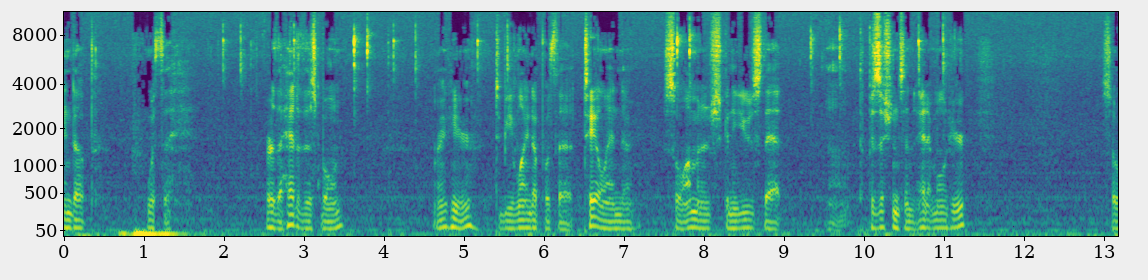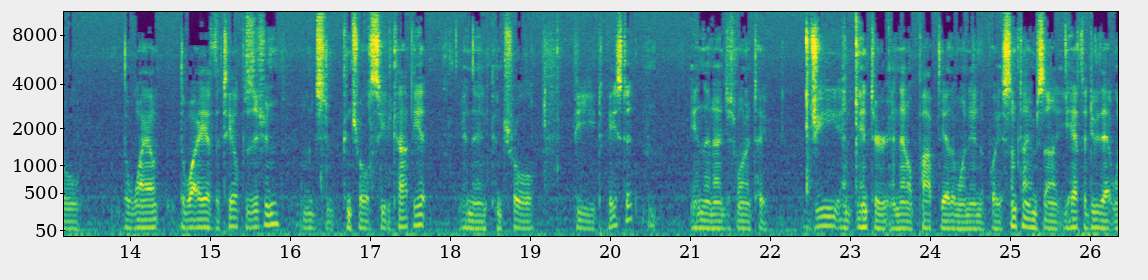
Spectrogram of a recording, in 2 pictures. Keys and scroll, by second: 17.0 ctrl+c, 19.1 ctrl+v, 22.4 g, 22.9 Return.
